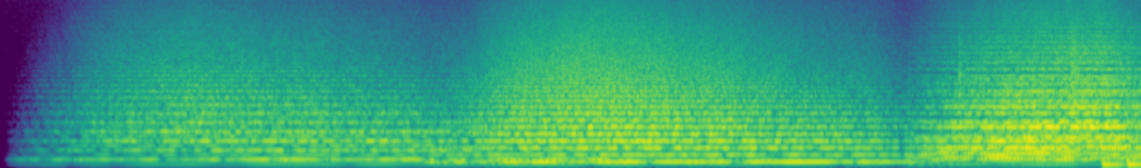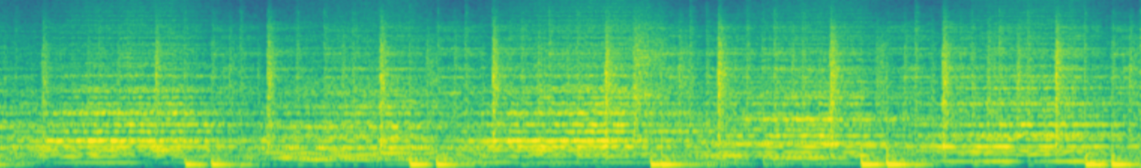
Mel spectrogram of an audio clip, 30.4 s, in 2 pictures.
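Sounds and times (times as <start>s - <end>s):
soundtrack music: 0.9s - 30.4s.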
